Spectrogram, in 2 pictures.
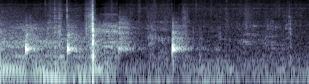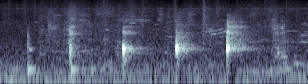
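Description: Kitchen knife chopping through a stalk onto a thick wooden chopping board: sharp knocks, a few close together in the first second, then one about every half second near the end.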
